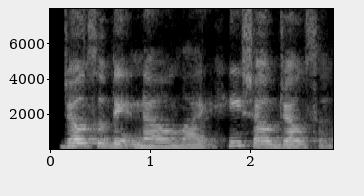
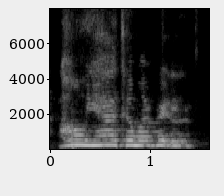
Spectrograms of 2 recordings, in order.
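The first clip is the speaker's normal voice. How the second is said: eager daughter; 7 semitones higher than usual. Retold or imitated. Daughter who talks too soon, eager. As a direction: imitate a daughter blurting it out.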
